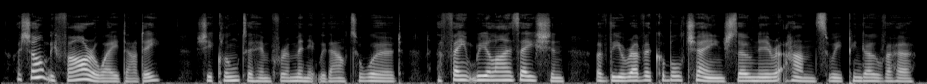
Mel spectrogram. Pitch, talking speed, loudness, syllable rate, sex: 170 Hz, 195 wpm, -18 LUFS, 5.7 syllables/s, female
